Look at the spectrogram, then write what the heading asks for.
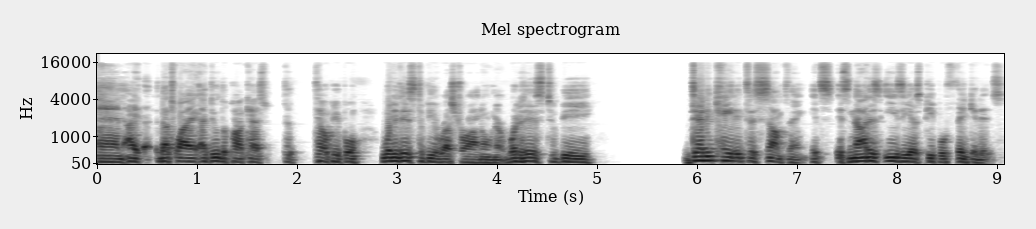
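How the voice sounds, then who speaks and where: This man talks at a very fast pace. His tone is dark and mellow, somewhat breathy. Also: medium pitch for a man, ordinary pitch variation. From Puerto Rican background, New York. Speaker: podcast host. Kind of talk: casual chat.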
